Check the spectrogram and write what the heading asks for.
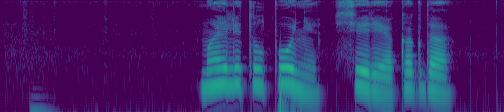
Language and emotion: Russian, neutral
